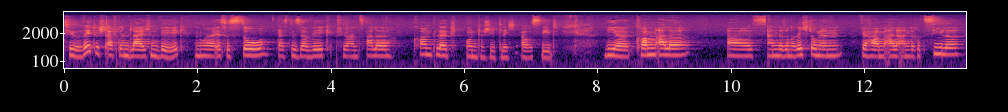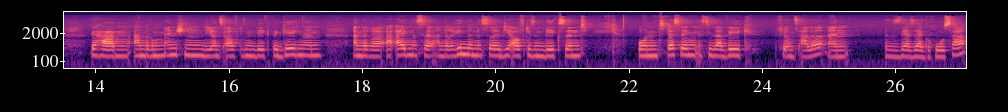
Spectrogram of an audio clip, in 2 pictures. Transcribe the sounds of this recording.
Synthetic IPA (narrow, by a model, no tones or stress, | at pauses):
tʰeoʁeːtɪʃaʊfd̥eːmɡlaɪçn̩veːknuːɐɪstɛsz̥oːd̥asd̥iːzɐveːkfyːɐʊnsʔalə | kʰɔmpl̥ɛtʔʊntɐʃiːtlɪçʔaʊsz̥iːt | viːɐkʰɔmənʔalə | ʔaʊsʔandəʁ̞ənʁɪçtʊŋən | viːɐɦaːbm̩ʔaləʔandəʁ̞ət͡siːləviːɐɦaːbm̩ʔandəʁəmɛnʃn̩diːʊnsaʊfd̥iːzəmveːkb̥əɡeːɡnən | ʔandəʁ̞əʔɛɐʔaɪɡnɪsəʔa̰ndəʁ̞əɦɪndɐnɪsədiːaʊfd̥iːzəmveːkz̥ɪnt | ʔʊntd̥ɛsv̥eːɡŋ̩ɪst̚d̥iːzɐveːk | fyːɐʊnsʔaləʔaɪn | zeːɐzeːɐɡʁoːsɐ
